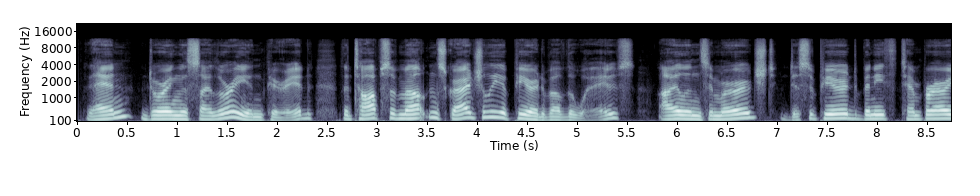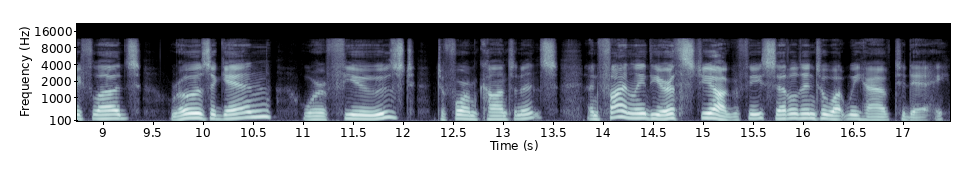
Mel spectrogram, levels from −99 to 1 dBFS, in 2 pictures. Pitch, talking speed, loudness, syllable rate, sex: 155 Hz, 130 wpm, -17 LUFS, 4.6 syllables/s, male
